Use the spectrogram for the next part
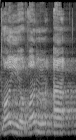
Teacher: تنوین کے بعد حروف حلقی میں سے حمزہ آ رہا ہے، اس لیے تنوین کو ظاہر کر کے بلا غنہ کے جلد پڑھیں گے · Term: اظہار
